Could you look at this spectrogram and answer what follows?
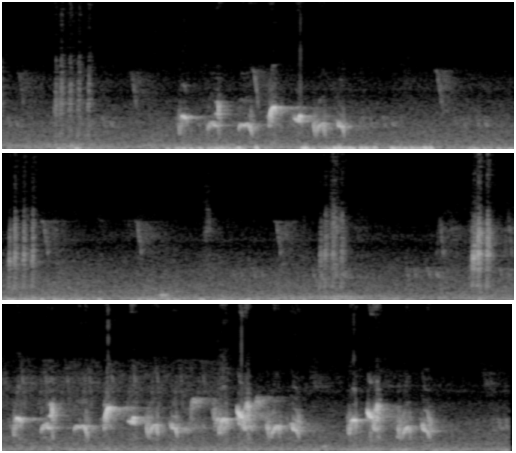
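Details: Decoy red-whiskered bulbul in dok taeng style: two bursts of cheerful whistled warbling, the second longer and richer, with low rumbling handling noise early on and a few clicks.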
